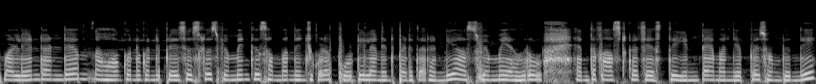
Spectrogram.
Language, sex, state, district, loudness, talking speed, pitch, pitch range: Telugu, female, Andhra Pradesh, Srikakulam, -17 LUFS, 175 wpm, 210 Hz, 205-220 Hz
